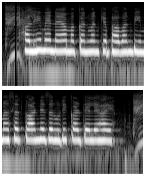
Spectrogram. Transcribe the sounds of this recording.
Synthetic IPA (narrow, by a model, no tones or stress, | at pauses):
hɐlɦimẽnɐjamɐkənʋənkebʱaːʋənbiːmasɐɾkaːɾnezɐɾuːɾikɐɾd̪eleɦaeː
